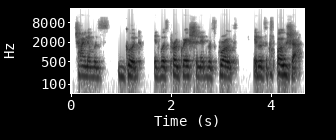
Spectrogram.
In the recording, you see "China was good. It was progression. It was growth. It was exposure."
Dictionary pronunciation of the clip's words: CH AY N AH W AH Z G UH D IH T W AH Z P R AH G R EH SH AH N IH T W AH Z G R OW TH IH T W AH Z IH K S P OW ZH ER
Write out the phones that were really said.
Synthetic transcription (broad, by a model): CH AY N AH W AH Z G UH D IH T W AH Z P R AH G R EH SH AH N IH T W AH Z G R OW TH IH T W AH Z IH K S P OW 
